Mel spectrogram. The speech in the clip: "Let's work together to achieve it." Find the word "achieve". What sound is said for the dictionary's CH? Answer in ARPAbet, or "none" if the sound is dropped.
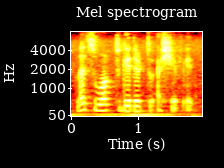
SH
